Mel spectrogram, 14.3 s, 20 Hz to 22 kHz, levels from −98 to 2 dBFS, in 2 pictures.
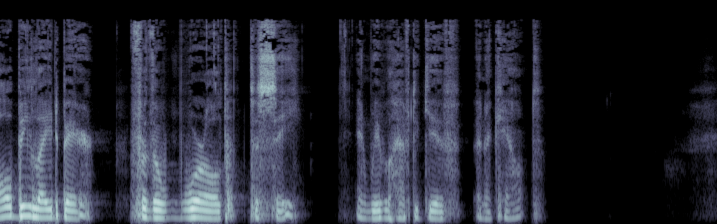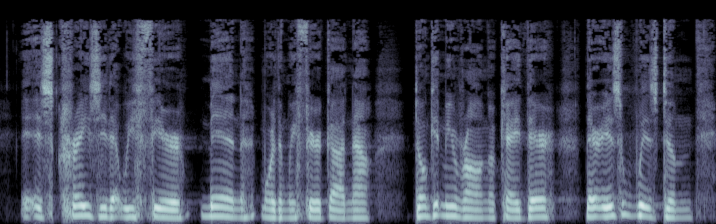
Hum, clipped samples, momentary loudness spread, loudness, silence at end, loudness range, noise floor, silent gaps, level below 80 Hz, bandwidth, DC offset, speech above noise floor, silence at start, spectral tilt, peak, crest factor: none; under 0.1%; 16 LU; -22 LUFS; 0 s; 12 LU; under -90 dBFS; 3.21-3.25 s, 5.55-5.71 s, 5.78-6.01 s, 6.20-6.46 s; -66 dBFS; 15.5 kHz; under 0.1%; over 68 dB; 0 s; -5 dB/octave; -6 dBFS; 18 dB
